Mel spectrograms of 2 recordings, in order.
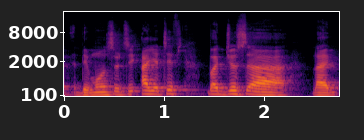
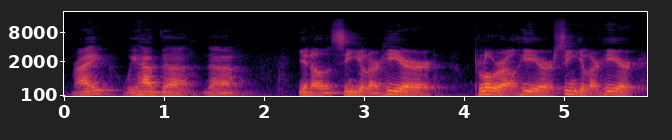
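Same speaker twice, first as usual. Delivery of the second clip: ordinary delivery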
